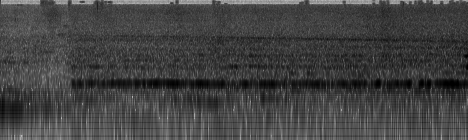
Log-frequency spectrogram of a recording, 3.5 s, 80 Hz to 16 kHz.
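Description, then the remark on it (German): A train rumbles steadily at a station platform at track 1, with a sustained tonal hum or squeal running through the low, constant noise of rail traffic. “Und jetzt Warngeräusche. Achtung, Gleis 1.”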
